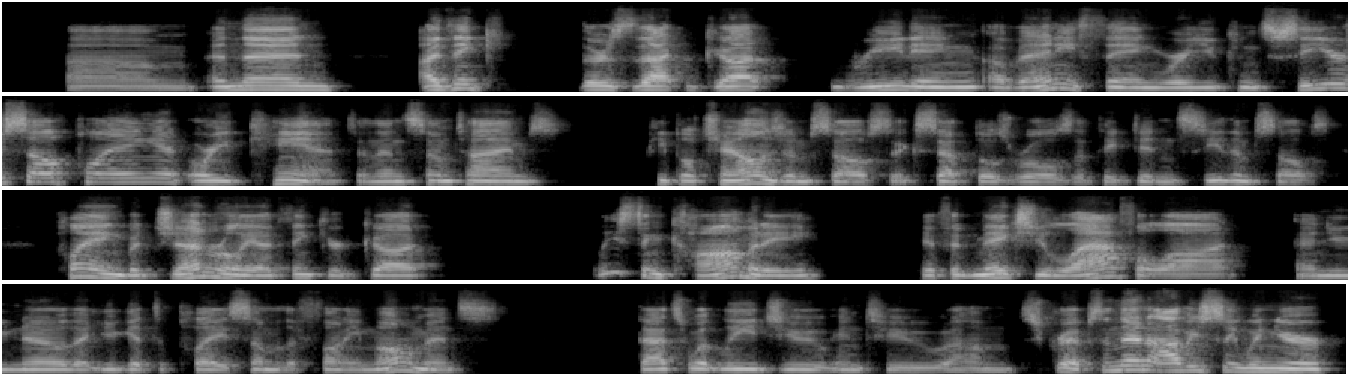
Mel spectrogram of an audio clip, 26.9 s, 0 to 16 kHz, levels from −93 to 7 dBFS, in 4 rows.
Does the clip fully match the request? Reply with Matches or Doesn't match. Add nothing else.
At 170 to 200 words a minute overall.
Matches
